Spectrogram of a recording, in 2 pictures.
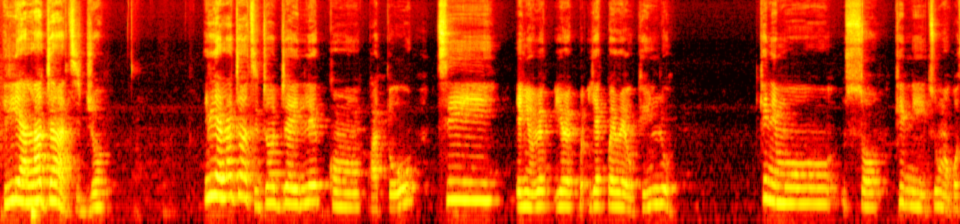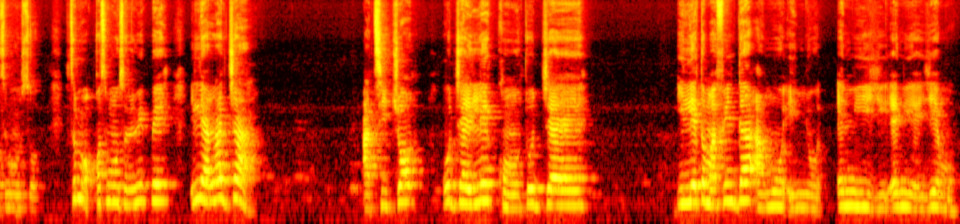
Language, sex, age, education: Yoruba, female, 15-29, tertiary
